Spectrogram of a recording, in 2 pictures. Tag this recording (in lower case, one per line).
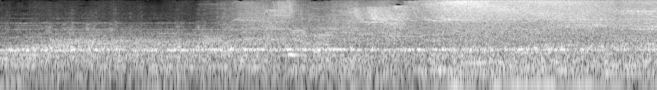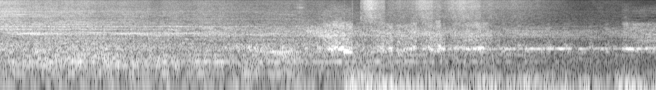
speech
music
